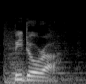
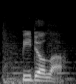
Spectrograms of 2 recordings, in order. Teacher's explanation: The R softens into L.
